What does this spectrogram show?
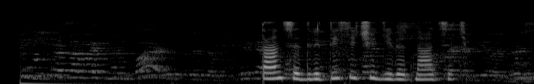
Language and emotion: Russian, neutral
